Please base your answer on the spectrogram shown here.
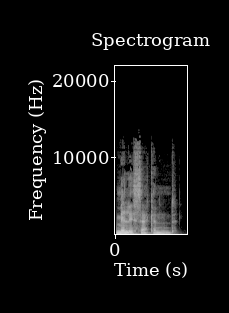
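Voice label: "millisecond", British English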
